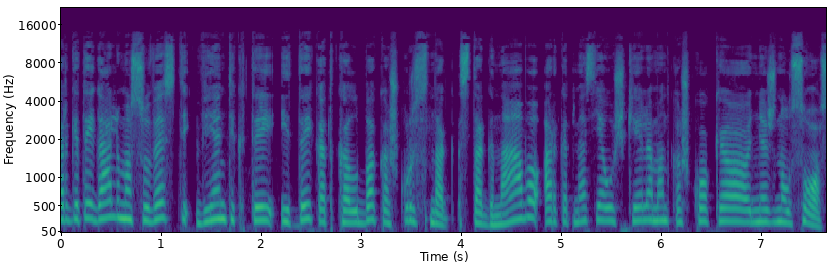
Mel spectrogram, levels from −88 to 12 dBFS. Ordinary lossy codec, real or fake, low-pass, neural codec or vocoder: MP3, 64 kbps; real; 14.4 kHz; none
